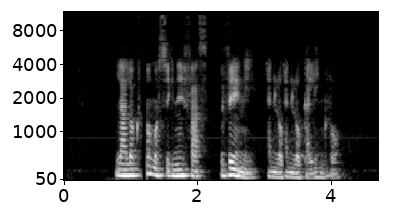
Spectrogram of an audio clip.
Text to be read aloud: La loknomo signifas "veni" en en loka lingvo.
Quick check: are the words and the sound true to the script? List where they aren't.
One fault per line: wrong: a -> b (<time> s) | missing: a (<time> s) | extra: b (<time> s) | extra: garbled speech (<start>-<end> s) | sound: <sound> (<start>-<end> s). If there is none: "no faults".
sound: dropout (1.2-1.2 s)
